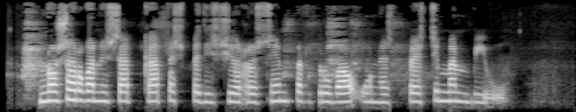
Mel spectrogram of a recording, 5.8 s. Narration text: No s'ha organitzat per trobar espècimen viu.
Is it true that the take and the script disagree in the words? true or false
true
